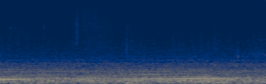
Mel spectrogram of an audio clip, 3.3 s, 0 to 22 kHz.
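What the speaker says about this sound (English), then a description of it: "Now this is the original naturally aspirated 4-liter V8. It's dated, yes, but it's beautiful to drive. I mean, just listen to this." A BMW E92 M3's naturally aspirated 4-liter V8 engine runs with a continuous, deep, even rumble that holds steady throughout, heard alone with no talking.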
